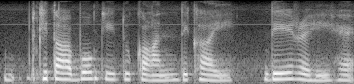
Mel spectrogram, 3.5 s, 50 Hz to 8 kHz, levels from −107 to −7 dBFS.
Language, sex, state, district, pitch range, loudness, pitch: Hindi, female, Himachal Pradesh, Shimla, 185-220 Hz, -18 LUFS, 205 Hz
